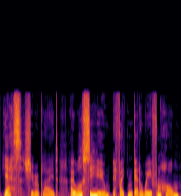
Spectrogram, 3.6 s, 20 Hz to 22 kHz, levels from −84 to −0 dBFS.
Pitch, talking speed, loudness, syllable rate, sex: 235 Hz, 230 wpm, -19 LUFS, 5.0 syllables/s, female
